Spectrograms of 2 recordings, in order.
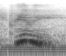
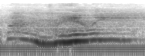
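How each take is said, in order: First: Whispered skeptical really; sarcastic whisper. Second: Higher, skeptical drawn-out really; sarcastic. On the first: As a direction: breathe it with disbelief. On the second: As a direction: doubt them with sarcasm. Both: Acted. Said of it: "sarcastic characters".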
